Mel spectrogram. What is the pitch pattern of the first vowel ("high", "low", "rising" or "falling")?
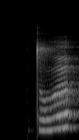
rising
